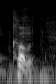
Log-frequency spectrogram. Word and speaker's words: come: The vowel in come is pronounced very differently in different English dialects, such as mine, where I say cum.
